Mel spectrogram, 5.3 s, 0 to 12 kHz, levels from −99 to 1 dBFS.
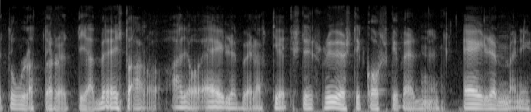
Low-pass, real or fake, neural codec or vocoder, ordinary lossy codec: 9.9 kHz; real; none; none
